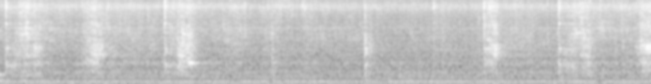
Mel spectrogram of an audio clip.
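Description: Loitta dried fish and potato curry stirred with salt in a pan: continuous close sizzling with repeated rhythmic scrapes of the spoon every second or so, with no talking.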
